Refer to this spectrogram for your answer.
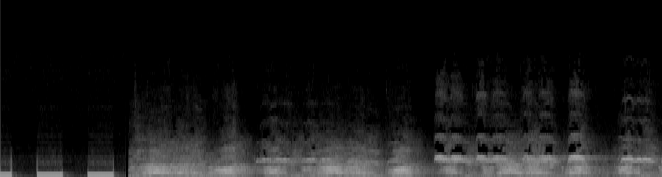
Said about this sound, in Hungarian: Úgyhogy az Üllői úton halad a tömeg, nem tudjuk, hogy merre fele.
